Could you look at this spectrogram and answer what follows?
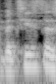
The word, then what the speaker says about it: Bautista: Batista is fine, but Saul, you can just call me Saul, man.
